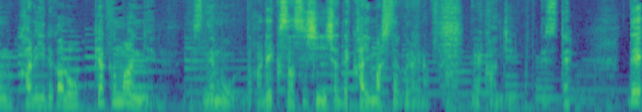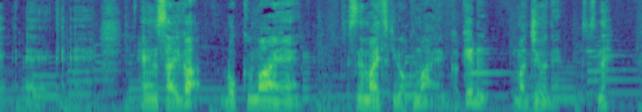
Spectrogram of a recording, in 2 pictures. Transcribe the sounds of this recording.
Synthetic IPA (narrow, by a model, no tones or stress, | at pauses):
nokʰaɾʲiːɾɯ̟ɡaɾo̞pʲːjakɯ̟mãɰ̃ḛ̃n | d̪̥e̞sɨne̞mo̞ːnʔã̰ŋkaɾe̞kɯ̥sasɨɕĩɰ̃ɕad̪e̞kʰaimaɕi̥t̪aɡɯ̟ɾaino̞̰ekʰãɲ̟d͡ʑḭd̪e̞sɨ̥ne̞ | d̪e̞eː | hẽ̞ɰ̃saiɡaɾo̞kɯ̟mãɰ̃ẽ̞nd̪̥e̞sɨne̞mait͡sɨ̥kʲiɾo̞kɯ̟mãɰ̃ẽ̞̰ŋkake̞ɾɯ̟ | mad͡ʑɨːnẽ̞̰nd̪̥e̞sɨ̥ne̞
